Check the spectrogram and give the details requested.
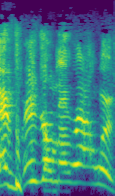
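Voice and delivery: acted-out starstruck yell. Retelling an uncle recognizing a wrestler, retelling an excited fan scream. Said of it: "my uncle starts screaming like a pure mark".

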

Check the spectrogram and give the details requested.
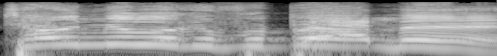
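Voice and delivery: full-throated, very loud, high-pitched, shrill yelling. Retelling how a man yelled at the neighbor: imitating a man yelling.

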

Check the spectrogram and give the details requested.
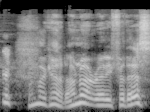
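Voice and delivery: acted panicked tone. Describing his reaction to being made captain, the speaker acts out his thoughts, mock-panicked. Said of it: "almost this panicked look on his face".

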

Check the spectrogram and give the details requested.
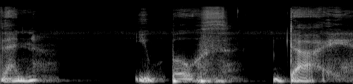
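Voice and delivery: strange, slow, unnatural-sounding voice. A man answers his captive's question, in an unnatural voice.

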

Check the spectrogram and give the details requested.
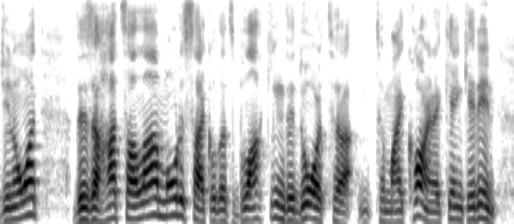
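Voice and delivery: ordinary delivery

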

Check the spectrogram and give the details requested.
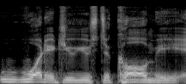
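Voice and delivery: creepy put-on demonic voice. Retelling a phone call story, doing the real creepy Gabriel voice. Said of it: "the real creepy Gabriel voice".

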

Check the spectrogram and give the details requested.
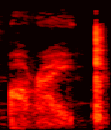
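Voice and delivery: very quiet, hushed, awkward whisper. Retelling how a man reacted on a show: imitating a whisper. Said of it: "he, like, whispers".

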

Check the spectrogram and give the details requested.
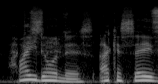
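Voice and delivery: put-on whisper. Acting out throwing money and whispering in a stripper's ear: whispering in the ear. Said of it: "you throwing ten K and whispering in the ear".

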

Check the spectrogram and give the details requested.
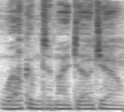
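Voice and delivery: broken, halting English voice. Imitating the actor greeting visitors at his door: Steven Seagal impression. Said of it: "he talks like he's struggling to remember English".

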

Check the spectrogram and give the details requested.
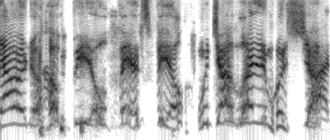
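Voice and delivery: mock wailing, high-pitched, through fake sobs.

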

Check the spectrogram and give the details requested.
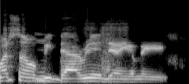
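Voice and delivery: ordinary talk

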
